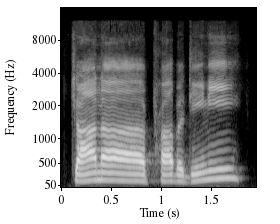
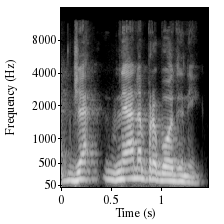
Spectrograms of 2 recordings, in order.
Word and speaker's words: Jnana Prabodhini: Chowkase is also the co-founder, and I don't know if I can't pronounce this correctly. You have to help me, Aakash. Jana Prabodini. Did I really butcher that? No, yeah, Jnana Prabodhini.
